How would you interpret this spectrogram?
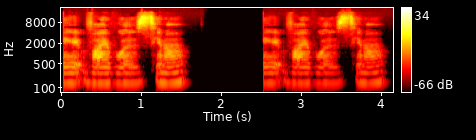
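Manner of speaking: fading delayed echo of the voice; quiet repeat from a second device. Real, not acted. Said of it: "Sorry for the double audio".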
